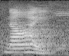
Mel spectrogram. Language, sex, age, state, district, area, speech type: Tamil, female, 30-45, Tamil Nadu, Madurai, urban, read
